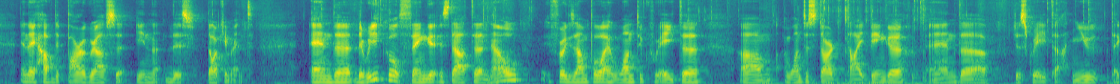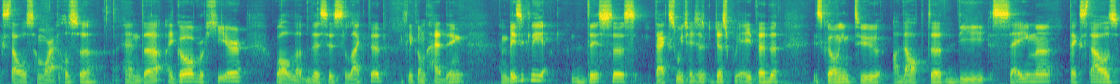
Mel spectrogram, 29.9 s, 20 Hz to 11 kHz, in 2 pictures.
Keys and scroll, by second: 6.5 t, 10.5-12.3 typing.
